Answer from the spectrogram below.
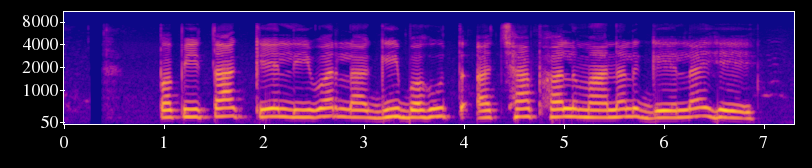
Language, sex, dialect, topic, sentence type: Magahi, female, Central/Standard, agriculture, statement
